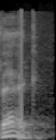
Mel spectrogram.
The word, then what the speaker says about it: VEG: First, Why don't you call them veg? that's a good question. I feel like veg. But it's not a soft G anyway.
